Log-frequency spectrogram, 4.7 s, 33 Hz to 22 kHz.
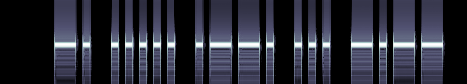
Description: Morse code, heard as a keyed tone, about 17 wpm, 700 Hz. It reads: N5PSY
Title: USA Call Signs Repeated 2x 17wpm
